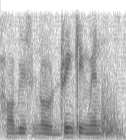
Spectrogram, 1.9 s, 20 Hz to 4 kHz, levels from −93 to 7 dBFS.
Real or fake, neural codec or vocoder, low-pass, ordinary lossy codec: real; none; 3.6 kHz; none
